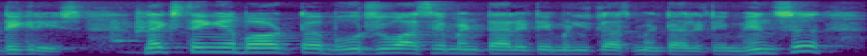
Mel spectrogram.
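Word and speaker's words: bourgeois: weird word weird spelling and equally idiotic outlandish pronunciation bujas middle class middle class usually this word bujas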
